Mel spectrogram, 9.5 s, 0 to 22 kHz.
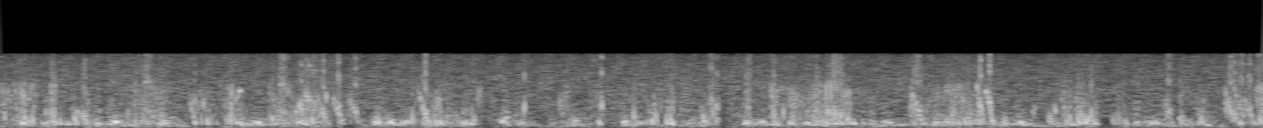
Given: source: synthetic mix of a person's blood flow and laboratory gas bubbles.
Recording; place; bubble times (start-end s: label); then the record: Doppler ultrasound of blood flow; precordium
0.00-0.72 s: bubbles
0.94-1.27 s: bubbles
1.41-1.85 s: bubbles
2.00-2.73 s: bubbles
2.98-3.64 s: bubbles
3.90-3.97 s: bubbles
4.17-4.25 s: bubbles
4.47-4.55 s: bubbles
4.71-4.79 s: bubbles
4.82-5.09 s: bubbles
5.22-5.41 s: bubbles
5.58-5.67 s: bubbles
5.75-6.52 s: bubbles
6.81-7.50 s: bubbles
7.74-7.78 s: bubbles
7.85-8.27 s: bubbles
8.32-8.47 s: bubbles
8.72-8.90 s: bubbles
8.97-9.06 s: bubbles
9.16-9.48 s: bubbles
From the record:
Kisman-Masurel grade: 342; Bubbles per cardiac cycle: rolling drumbeat, 9 or more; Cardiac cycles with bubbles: 100%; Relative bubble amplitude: moderate (0.250 to 0.450); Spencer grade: 3 (all of the cardiac periods contain showers or single bubble signals, but not dominating or overriding the cardiac motion signals); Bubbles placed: only in the low amplitude regions of the cardiac cycle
